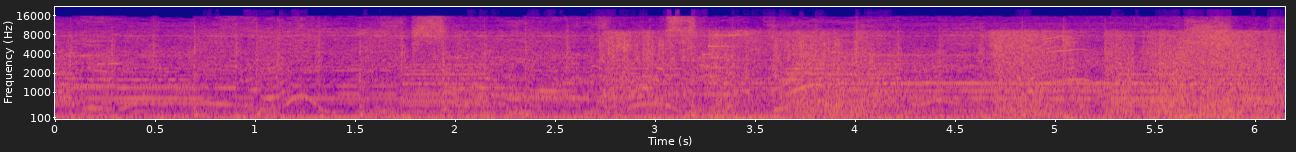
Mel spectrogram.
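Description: Crazy Taxi video game car crashes, repeated smashing and thwacking impacts over a busy game soundtrack with engine whine and sliding tones, continuous and loud throughout.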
